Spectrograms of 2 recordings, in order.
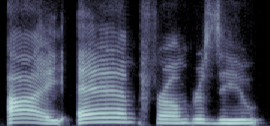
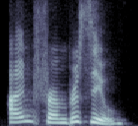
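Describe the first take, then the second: First: 'I am' is said as two full words. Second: 'I am' is contracted into one syllable. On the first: "ao invés de eu falar I am from Brazil" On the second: "eu vou abreviar"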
